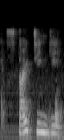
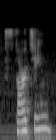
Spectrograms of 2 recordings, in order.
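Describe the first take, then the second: First: The word ends with an audible hard g. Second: The word ends without an audible g. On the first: The speaker calls it wrong. "like starting G. Oh no, we don't do that" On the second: The speaker calls it right. "we don't pronounce the G. We say starting"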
